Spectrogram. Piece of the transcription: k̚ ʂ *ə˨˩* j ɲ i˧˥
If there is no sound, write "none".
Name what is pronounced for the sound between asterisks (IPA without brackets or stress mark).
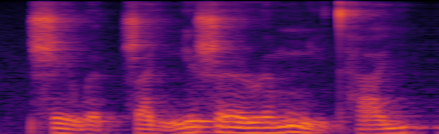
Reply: a˨˩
